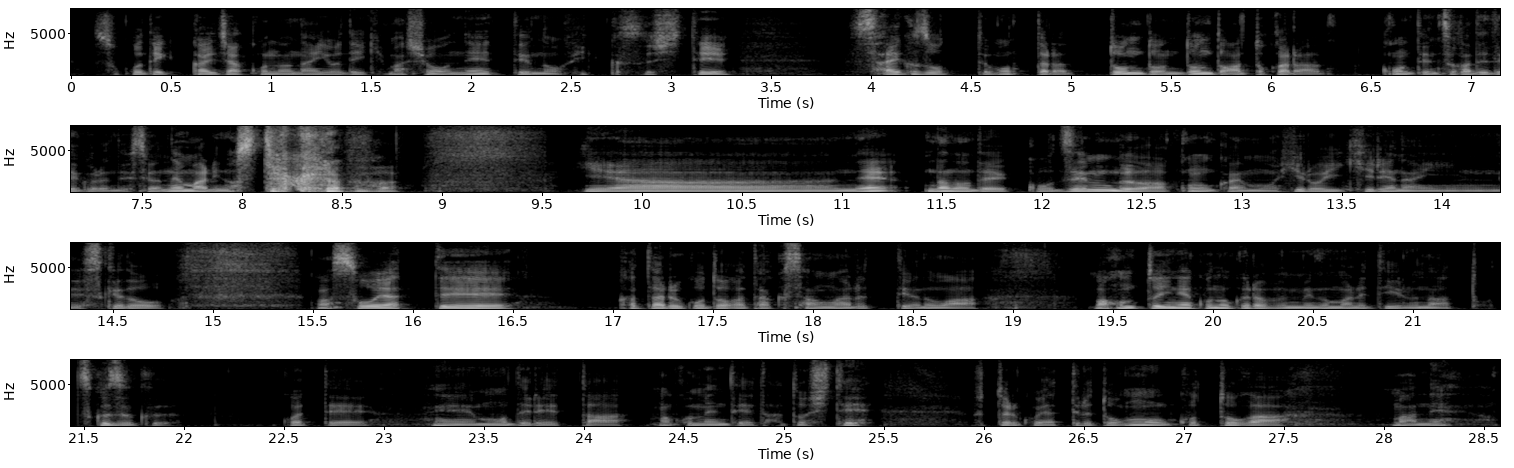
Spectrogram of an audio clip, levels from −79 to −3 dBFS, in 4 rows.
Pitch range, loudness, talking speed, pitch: 85-110 Hz, -35 LUFS, 410 characters per minute, 95 Hz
